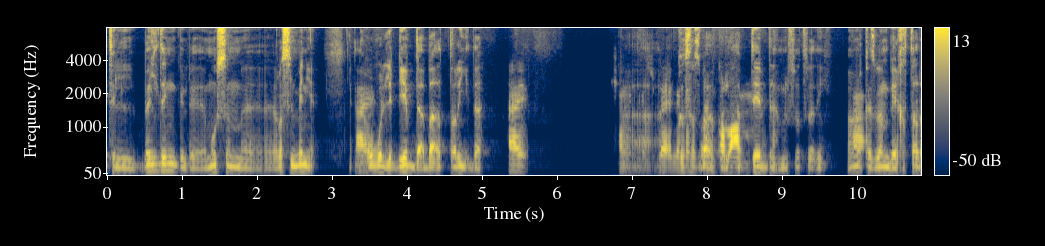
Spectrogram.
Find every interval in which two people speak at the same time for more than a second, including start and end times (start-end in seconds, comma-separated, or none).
6.8-8.8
